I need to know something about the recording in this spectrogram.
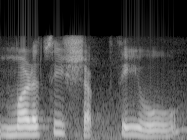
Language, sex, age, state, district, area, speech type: Gujarati, female, 45-60, Gujarat, Amreli, urban, spontaneous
